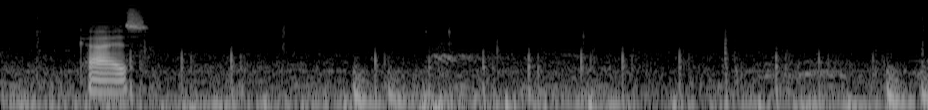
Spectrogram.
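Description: Footsteps tread steadily on wet cobblestones.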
